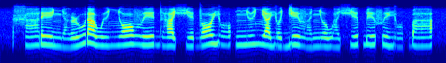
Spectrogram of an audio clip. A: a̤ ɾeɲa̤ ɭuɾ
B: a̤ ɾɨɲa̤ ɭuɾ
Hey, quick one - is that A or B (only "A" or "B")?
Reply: A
